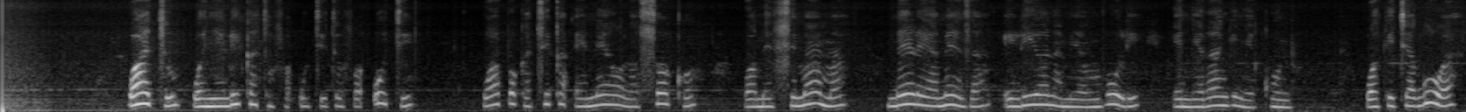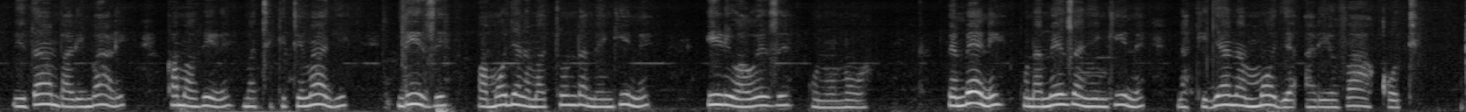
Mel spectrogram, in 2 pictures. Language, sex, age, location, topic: Swahili, female, 25-35, Dar es Salaam, finance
